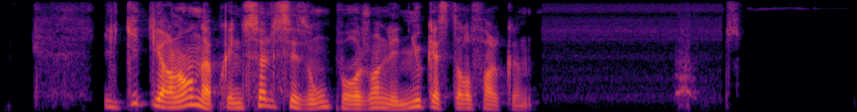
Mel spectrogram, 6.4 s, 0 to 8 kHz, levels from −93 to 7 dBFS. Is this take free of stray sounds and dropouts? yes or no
no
